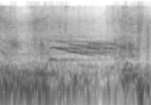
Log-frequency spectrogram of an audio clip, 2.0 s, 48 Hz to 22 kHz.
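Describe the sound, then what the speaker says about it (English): A sharp, close crunching shatter, with a brief metallic ring, as a spine is broken during a Mortal Kombat 1 fatality, alone and lasting about two seconds. "shattering their spine"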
